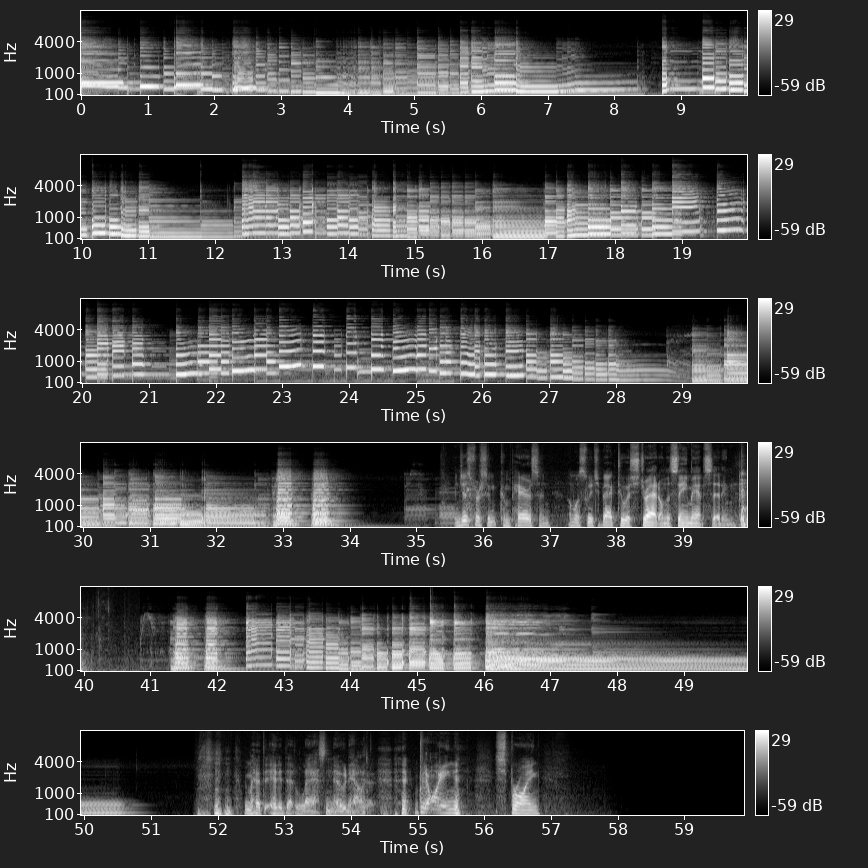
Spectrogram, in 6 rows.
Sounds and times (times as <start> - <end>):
Guitar: 0.0 - 51.1, 51.7 - 57.9
Inside, small room: 0.0 - 58.0.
